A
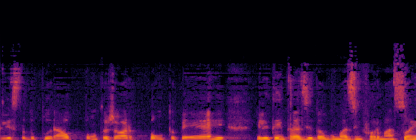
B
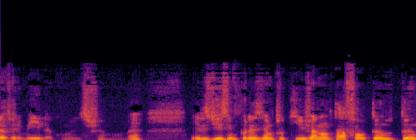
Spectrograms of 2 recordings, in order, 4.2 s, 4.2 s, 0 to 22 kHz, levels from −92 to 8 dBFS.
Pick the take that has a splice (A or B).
B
